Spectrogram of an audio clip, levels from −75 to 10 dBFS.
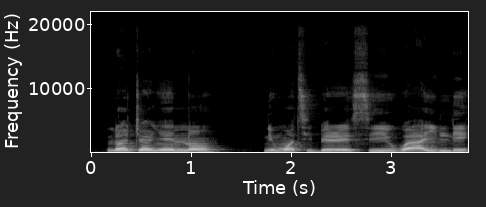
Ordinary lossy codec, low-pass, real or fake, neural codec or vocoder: none; 19.8 kHz; real; none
